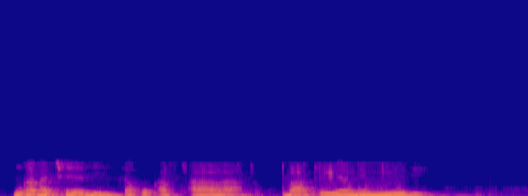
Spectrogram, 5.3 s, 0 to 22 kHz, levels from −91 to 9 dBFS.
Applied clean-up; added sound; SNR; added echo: neural separator model SepFormer DNS4.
